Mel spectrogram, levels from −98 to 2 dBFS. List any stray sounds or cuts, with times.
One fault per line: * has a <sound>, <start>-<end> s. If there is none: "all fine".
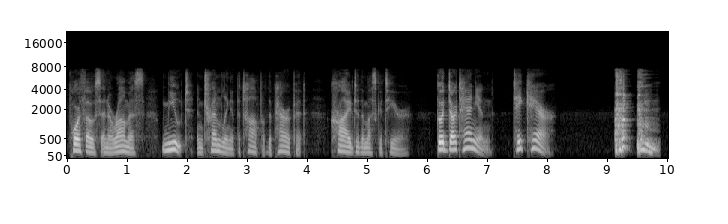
* has a throat clearing, 9.1-9.9 s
